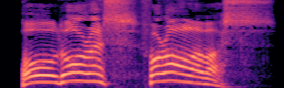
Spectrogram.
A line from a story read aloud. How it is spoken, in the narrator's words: Rin shouted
